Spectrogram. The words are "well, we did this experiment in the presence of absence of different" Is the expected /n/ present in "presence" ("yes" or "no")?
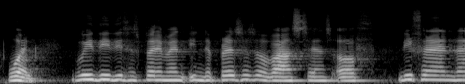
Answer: no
